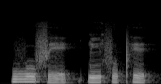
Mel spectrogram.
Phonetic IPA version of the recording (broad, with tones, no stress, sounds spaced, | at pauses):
β u˦ f e˨ | k͡p ĩ˨ f ʊ˨ pʰ ɪ˦˨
